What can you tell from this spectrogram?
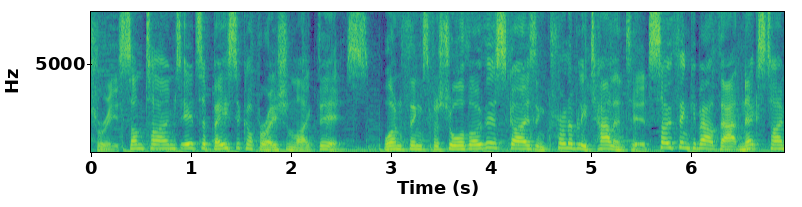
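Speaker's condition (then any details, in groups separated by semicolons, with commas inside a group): No condition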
